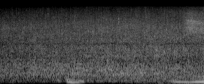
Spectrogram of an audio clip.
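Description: A small forest brook running over stones, a steady rush of water.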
